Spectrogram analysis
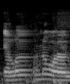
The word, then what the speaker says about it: Illinois: to my mom and I said Illinois's and she goes wait what it's just ghost no sweetie Illinois mm-hmm it almost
